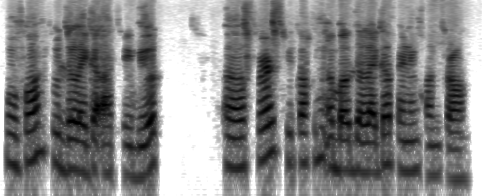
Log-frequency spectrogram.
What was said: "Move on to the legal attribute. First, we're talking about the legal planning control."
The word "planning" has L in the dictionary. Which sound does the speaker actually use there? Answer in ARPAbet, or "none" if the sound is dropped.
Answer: none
